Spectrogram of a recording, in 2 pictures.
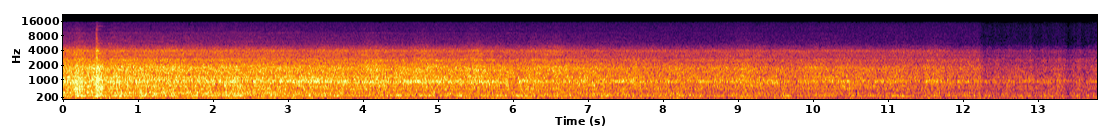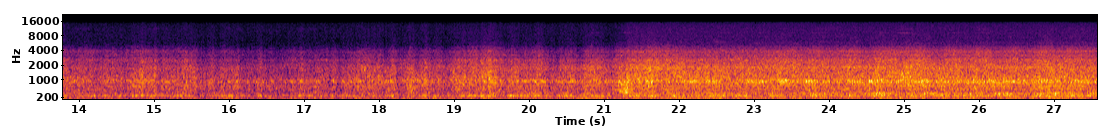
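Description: A train's wheels clatter over rail joints.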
